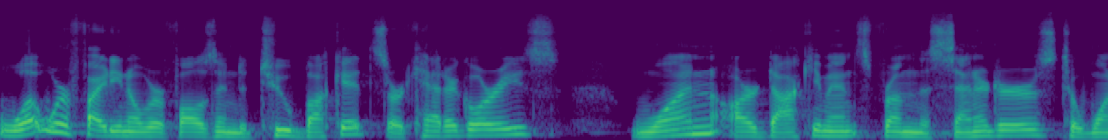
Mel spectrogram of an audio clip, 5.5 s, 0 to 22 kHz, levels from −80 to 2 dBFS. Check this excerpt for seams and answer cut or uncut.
uncut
